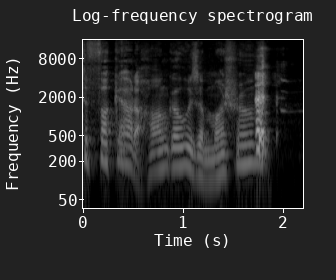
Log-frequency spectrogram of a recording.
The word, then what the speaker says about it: hongo: __ ] out a hongo is a mushroom it's it's Ono H is silent h is silent in Spanish but it goes along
